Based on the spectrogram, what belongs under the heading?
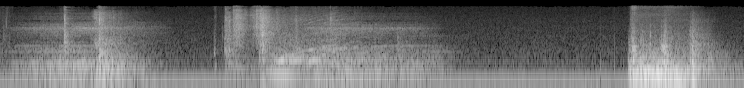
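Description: A mechanical sliding door opens with a short hiss, then a longer whirring glide, followed after a pause by a loud, heavy thud. No one speaks.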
